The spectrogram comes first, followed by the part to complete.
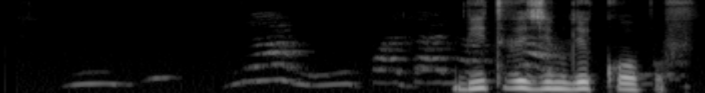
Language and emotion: Russian, neutral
